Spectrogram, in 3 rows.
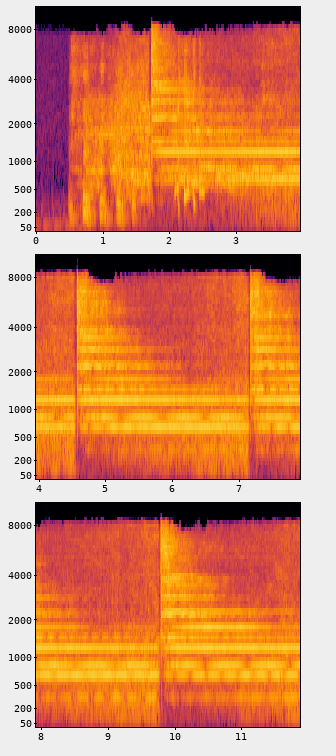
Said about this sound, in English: I have a 10-bell salute in honor of Edge's haircut.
